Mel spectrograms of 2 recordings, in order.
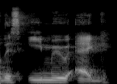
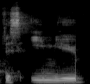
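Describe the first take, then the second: First: Low, quiet emu without the y; emu as "ee-moo". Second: Low, quiet emu with a y glide; emu as "ee-myoo". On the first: Host rewording for viewers, emu as "ee-moo". Switches to other pronunciation. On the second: Host building suspense about the egg, emu as "ee-myoo". Says emu two ways. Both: Shown as a demonstration.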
